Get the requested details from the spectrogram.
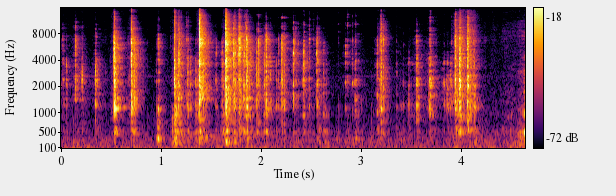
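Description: Fingertips press and tap the plastic piano keys and bass buttons of a large red pearloid (celluloid) 72-bass piano accordion, which has a hollow body, a metal grille and a cloth bellows. About twenty quick, irregular mechanical clicks are heard, bright and short with almost no ring.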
